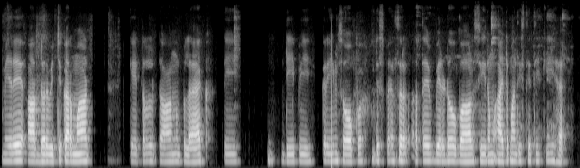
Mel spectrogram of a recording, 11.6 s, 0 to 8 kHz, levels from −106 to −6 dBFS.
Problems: none marked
